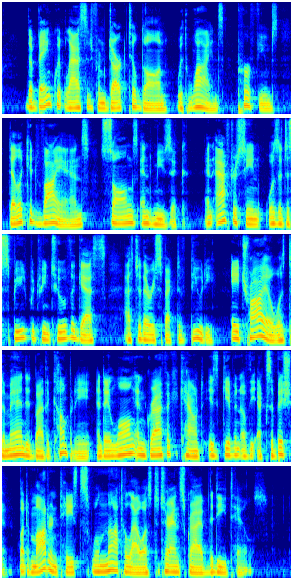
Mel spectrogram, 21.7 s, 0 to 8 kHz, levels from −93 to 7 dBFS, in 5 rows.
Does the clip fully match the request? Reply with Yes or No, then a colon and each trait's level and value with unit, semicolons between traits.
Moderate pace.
Yes: average, 165 wpm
